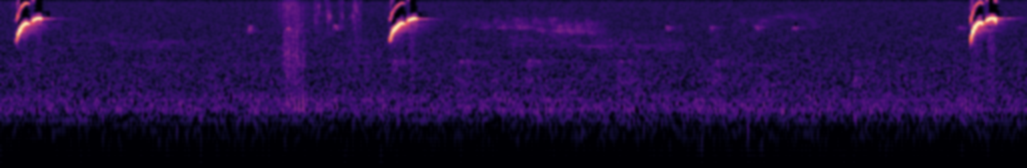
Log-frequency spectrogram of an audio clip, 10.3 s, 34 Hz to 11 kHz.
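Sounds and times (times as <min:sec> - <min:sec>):
Cordilleran Flycatcher rising double-noted whistle call: 0:00.2 - 0:00.5, 0:03.9 - 0:04.3, 0:09.7 - 0:10.1.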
